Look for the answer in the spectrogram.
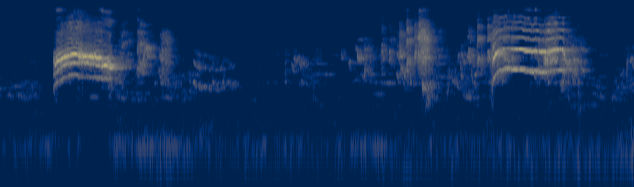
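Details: Greater green leafbird making strange calls: a loud nasal squawk with bending harmonics, quieter chattering notes, then a longer wavering harmonic call, with a faint low hum underneath.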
